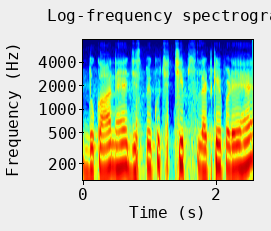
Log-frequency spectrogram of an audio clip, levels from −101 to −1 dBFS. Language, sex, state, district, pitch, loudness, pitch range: Hindi, male, Chhattisgarh, Bastar, 175 Hz, -16 LUFS, 160-185 Hz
